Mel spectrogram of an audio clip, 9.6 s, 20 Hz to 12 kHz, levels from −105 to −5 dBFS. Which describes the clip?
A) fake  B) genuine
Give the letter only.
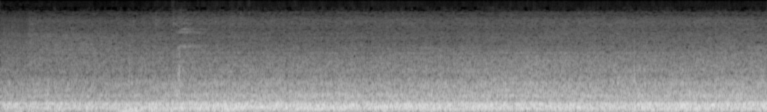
B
